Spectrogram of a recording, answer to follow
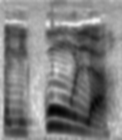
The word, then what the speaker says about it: película: La sílaba que yo pronuncio con mayor fuerza de voz al decir mi palabra es la sílaba li. Porque para que suene bien la palabra con sentido lógico, yo no puedo decir película. Tampoco digo película. Tampoco digo película. Yo digo película.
